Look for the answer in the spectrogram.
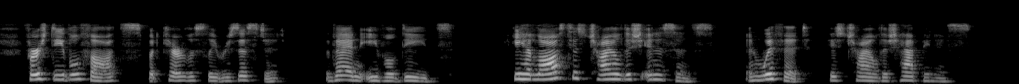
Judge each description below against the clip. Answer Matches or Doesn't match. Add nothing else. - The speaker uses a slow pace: Matches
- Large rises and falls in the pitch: Matches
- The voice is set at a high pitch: Doesn't match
